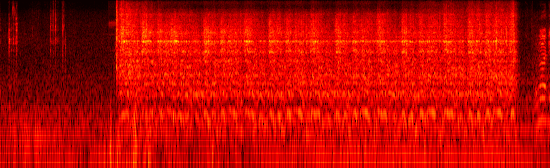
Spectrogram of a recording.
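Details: Truck abandoned in the woods for over a decade, no fuel reaching the engine yet and spark uncertain: starter churns slowly, about three turns a second, for eight seconds without catching. Slow crank, no start.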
